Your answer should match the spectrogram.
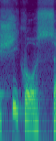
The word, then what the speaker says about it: chicos: le deè et bien c'est chicos chicos et on prononce le S final hein chicos quand vous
